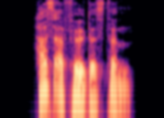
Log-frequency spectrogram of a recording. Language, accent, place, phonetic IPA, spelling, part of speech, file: German, Germany, Berlin, [ˈhasʔɛɐ̯ˌfʏltəstəm], hasserfülltestem, adjective, De-hasserfülltestem.ogg
- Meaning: strong dative masculine/neuter singular superlative degree of hasserfüllt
